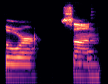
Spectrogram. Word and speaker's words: Thorsen: like pronounce or say not the Thorsen's hard because it's really just like Thor son yeah but people would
